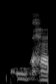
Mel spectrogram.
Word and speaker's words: पूषा: वृषभाः स्वस्ति नः पूषा, पूखा क्योंकि वो विश्ववेदा। पूषा देवता हैं हाँ जी। लिखा हुआ। आपको वांग्मय में पूषा लिखा हुआ होगा, परंतु उसका उच्चारण पूखा होगा।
